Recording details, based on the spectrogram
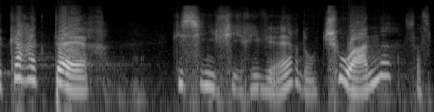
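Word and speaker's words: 川: Par exemple, le caractère qui signifie rivière, donc chuan, ça se prononce, hein, rien n'indique qu'ils doivent être prononcés ainsi.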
